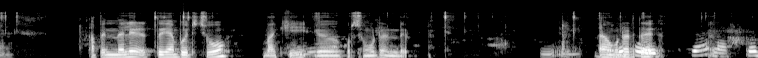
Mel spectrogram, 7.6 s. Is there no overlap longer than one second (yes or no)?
yes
